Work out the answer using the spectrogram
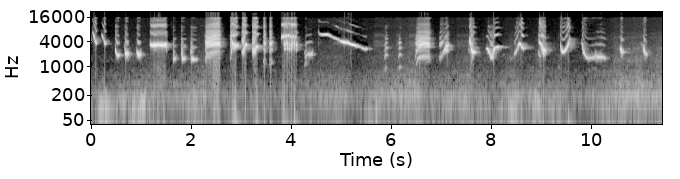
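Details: Asian pied starling song recorded to train birds, full of variation: harsh noisy bursts, chips, a long descending whistle, then a string of loud squealing slurred notes; faint low hum underneath.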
